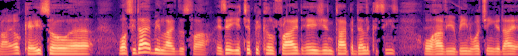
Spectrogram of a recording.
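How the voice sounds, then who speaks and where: A man speaks in a British accent at a moderate pace, with a fairly high pitch and fairly even intonation. The sound is dry and close, with no echo. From Britain. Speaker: podcast host, entrepreneur and coach. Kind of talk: casual interview. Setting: outdoors.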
